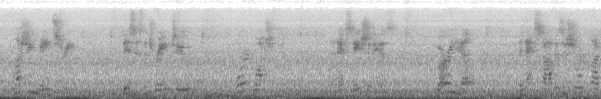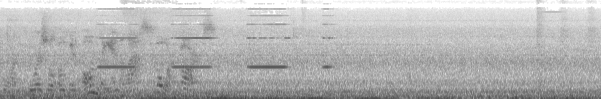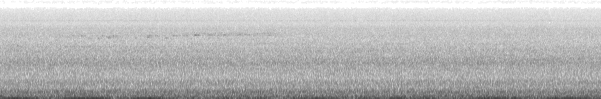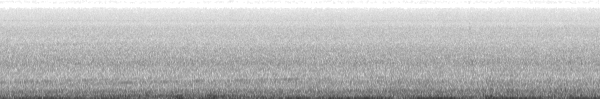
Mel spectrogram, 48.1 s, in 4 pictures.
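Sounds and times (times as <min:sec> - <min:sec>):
train wheels rumbling on track: 0:00.0 - 0:48.0
short beeps: 0:13.9 - 0:16.4, 0:17.0 - 0:18.8.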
